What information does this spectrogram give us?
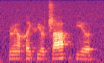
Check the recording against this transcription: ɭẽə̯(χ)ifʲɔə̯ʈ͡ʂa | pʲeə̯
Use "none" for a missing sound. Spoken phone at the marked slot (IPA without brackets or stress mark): χ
